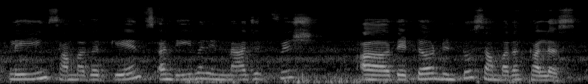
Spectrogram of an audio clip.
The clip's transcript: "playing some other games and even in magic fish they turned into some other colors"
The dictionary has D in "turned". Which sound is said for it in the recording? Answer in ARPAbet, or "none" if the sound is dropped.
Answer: D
